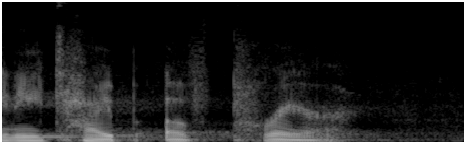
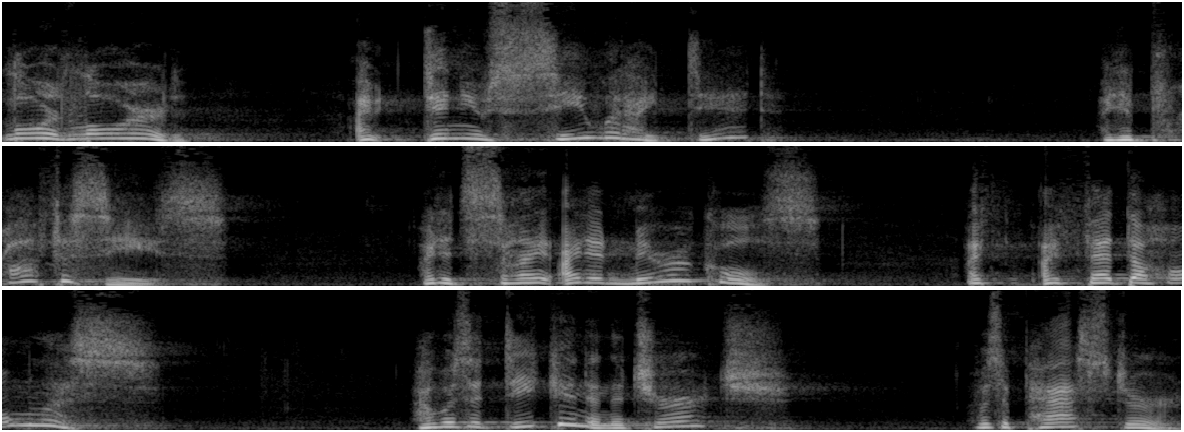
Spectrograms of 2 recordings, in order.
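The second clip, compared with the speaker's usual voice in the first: mock surprised pleading, higher. Acting out people pleading with the Lord: acting out surprised pleading. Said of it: "Do you hear the surprise in their voice?".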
